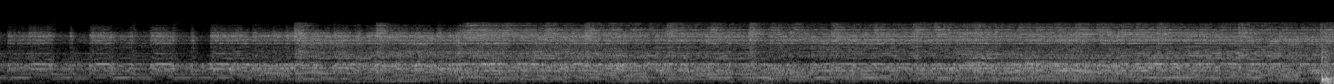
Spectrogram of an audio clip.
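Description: A rock song plays from an Alexa smart speaker, a dense, droning wall of distorted guitars and sustained tones at steady volume, slightly thin and muffled, with no voices over it.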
